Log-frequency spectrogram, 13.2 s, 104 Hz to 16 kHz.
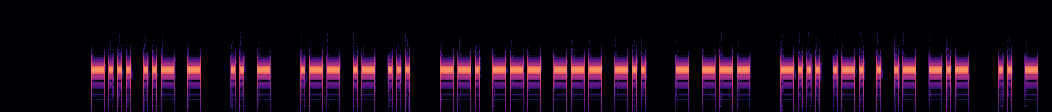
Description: Morse code, heard as a keyed tone, about 22 wpm, 700 Hz. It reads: BUT IT WAS GOOD TO BREAK IT
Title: Sentences from Top 1000 Words - Review Part 6 - 22wpm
